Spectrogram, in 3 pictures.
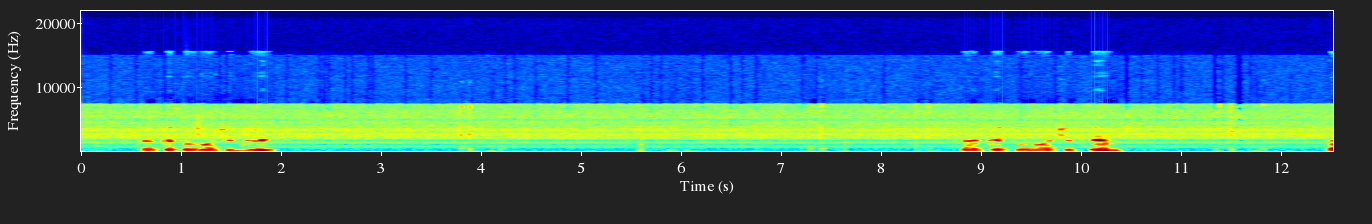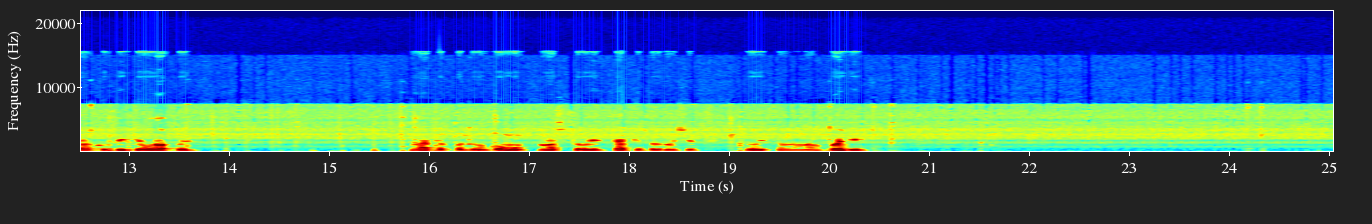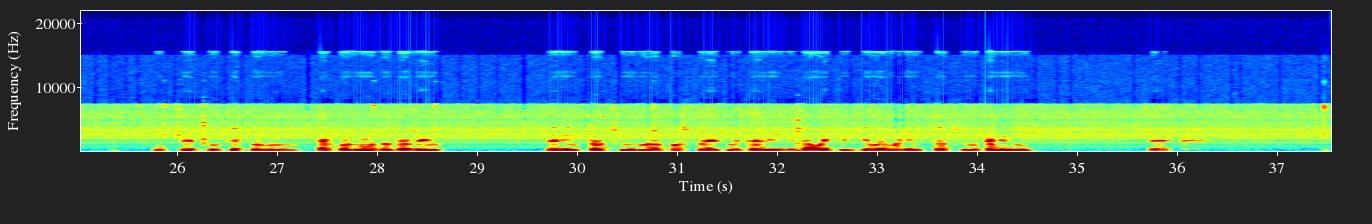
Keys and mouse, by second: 1.2 g, 4.2-5.6 middle drag, 6.0 g, 8.5 click, 9.5 r, 11.9 middle click, 14.1 ctrl+z, 14.8 ctrl+z, 15.4 ctrl+z, 16.0 ctrl+z, 19.0 KP_3, 20.0 shift+middle click, 24.3 click, 25.9 shift+click, 28.8-30.9 middle drag, 32.3 KP_3.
